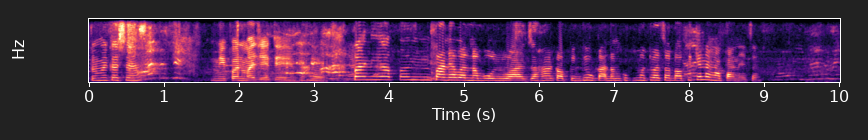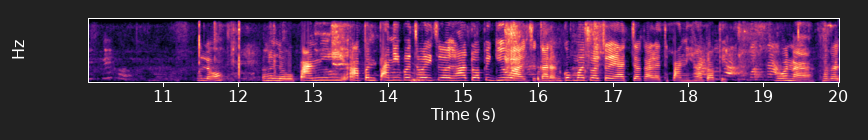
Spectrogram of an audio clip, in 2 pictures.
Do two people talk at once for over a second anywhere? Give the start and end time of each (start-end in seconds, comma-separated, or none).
none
